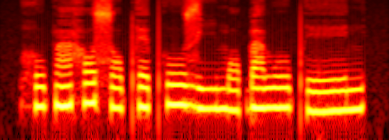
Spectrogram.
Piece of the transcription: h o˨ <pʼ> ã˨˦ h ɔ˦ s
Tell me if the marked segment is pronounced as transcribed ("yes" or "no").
no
